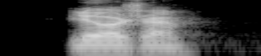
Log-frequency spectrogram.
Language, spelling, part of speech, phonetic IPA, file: Russian, лёжа, adverb / verb, [ˈlʲɵʐə], Ru-лёжа.ogg
- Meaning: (adverb) in the lying position; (verb) present adverbial imperfective participle of лежа́ть (ležátʹ)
